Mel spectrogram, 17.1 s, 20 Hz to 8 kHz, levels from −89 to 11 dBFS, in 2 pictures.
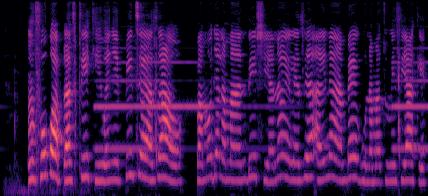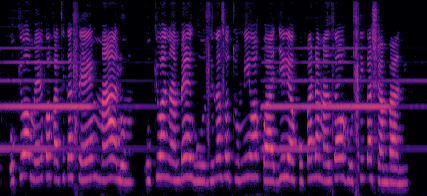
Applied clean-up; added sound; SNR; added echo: classical method log-MMSE.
